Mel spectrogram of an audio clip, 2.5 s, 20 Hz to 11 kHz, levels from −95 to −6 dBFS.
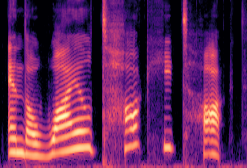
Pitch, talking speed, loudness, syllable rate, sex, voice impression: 255 Hz, 145 wpm, -17 LUFS, 3.4 syllables/s, female, feminine, slightly adult-like, slightly cute, slightly intellectual, friendly, slightly sweet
